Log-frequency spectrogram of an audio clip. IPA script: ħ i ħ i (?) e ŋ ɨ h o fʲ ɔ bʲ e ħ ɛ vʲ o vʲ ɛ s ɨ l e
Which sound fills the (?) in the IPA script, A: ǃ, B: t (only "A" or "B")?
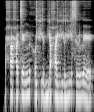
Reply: B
